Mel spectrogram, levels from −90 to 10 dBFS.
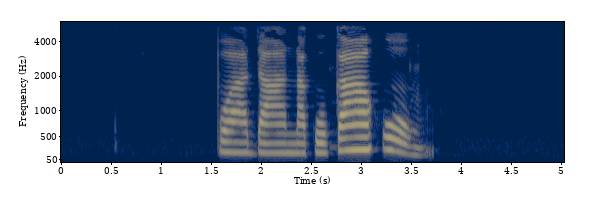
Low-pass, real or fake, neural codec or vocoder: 5.4 kHz; real; none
